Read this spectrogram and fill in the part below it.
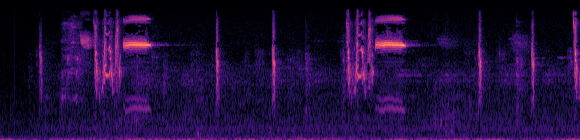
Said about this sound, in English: We had a clip of a rusty blackbird. I think we're going to go see if we can hear that one now.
